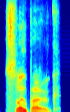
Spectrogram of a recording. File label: "slowpoke", British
